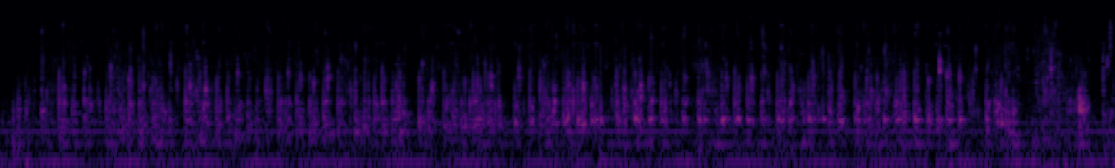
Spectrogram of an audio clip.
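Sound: pouring and drinking water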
